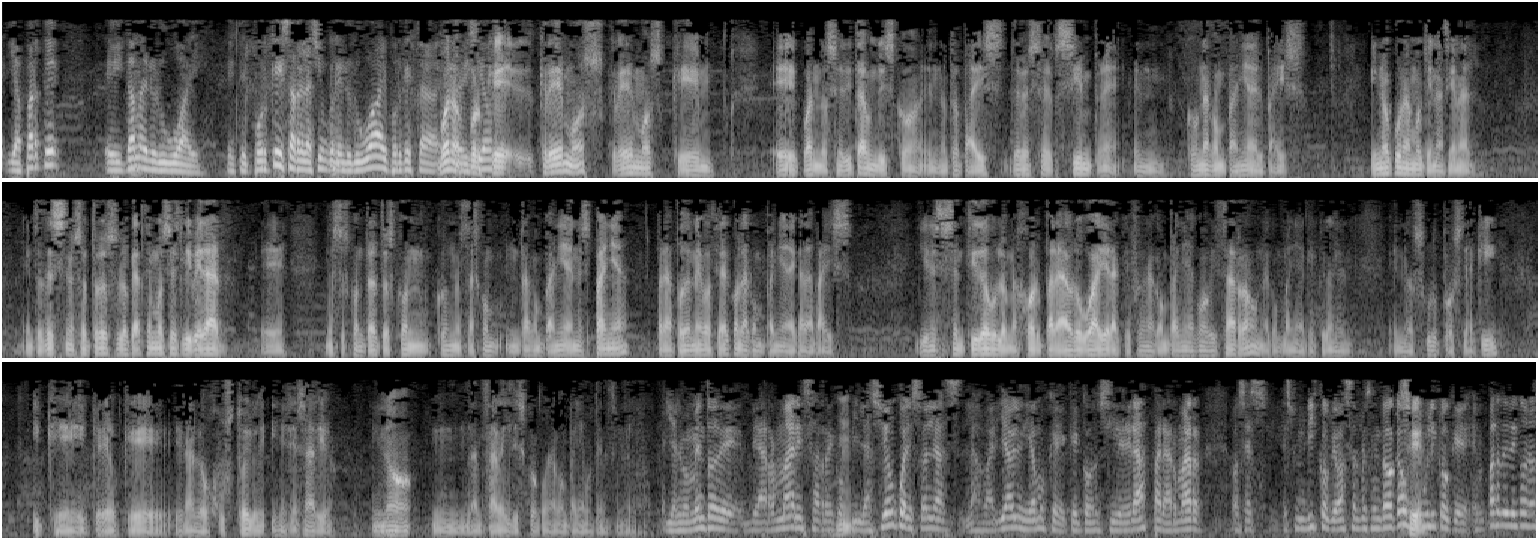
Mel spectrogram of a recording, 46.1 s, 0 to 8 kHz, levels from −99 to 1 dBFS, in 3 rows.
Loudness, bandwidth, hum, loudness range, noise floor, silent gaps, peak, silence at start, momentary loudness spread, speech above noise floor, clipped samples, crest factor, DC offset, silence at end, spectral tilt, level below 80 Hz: -27 LUFS; 6 kHz; none; 11 LU; -53 dBFS; none; -2 dBFS; 0 s; 15 LU; 26 dB; under 0.1%; 24 dB; under 0.1%; 0 s; -7.5 dB/octave; -44 dBFS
